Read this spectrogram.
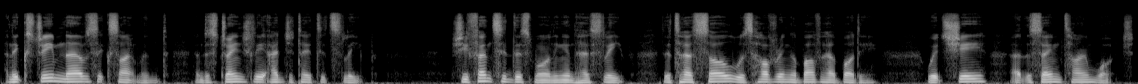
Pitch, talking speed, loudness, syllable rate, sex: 105 Hz, 165 wpm, -20 LUFS, 5.4 syllables/s, male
